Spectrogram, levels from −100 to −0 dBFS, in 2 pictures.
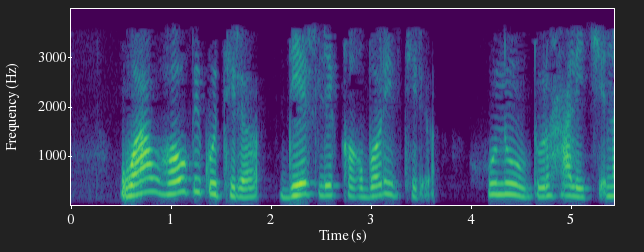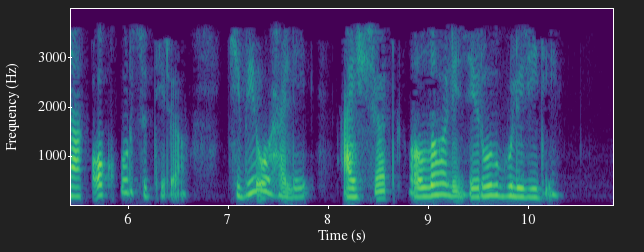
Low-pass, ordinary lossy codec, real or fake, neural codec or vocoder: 3.6 kHz; MP3, 24 kbps; real; none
